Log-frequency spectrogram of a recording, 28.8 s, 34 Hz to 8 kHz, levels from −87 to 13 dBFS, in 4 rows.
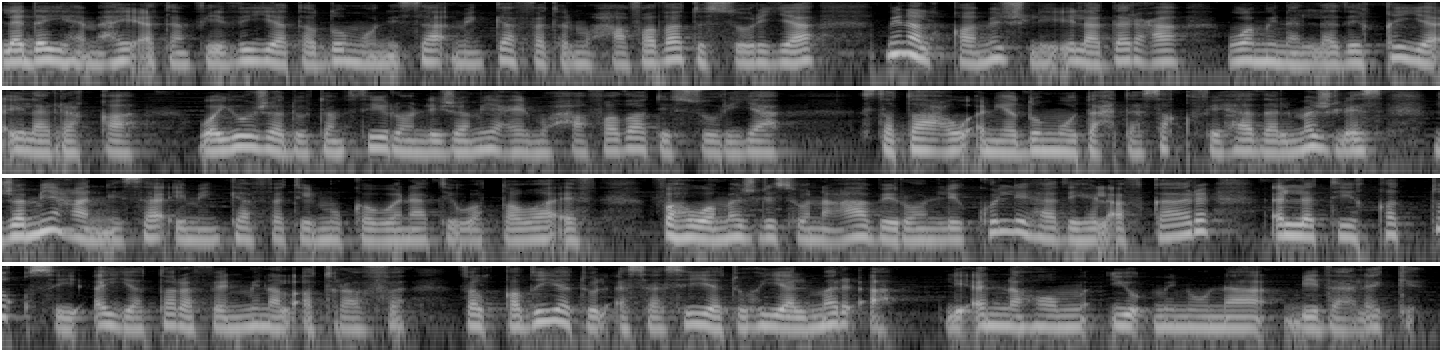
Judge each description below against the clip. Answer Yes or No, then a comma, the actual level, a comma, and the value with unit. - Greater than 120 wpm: No, average, 115 wpm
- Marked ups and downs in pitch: No, average, 3.2 semitones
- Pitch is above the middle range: No, medium, 160 Hz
